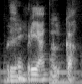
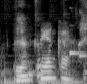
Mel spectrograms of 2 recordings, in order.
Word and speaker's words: Priyanka: Brianca. Priyanka.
